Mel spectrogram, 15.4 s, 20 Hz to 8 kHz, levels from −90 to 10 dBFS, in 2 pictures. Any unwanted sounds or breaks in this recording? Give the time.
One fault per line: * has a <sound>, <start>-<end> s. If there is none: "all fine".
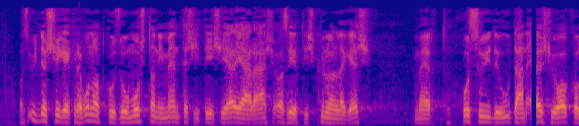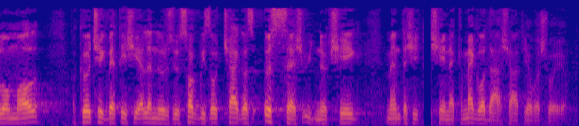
* has a dropout, 7.1-7.2 s
* has a dropout, 13.4-13.5 s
